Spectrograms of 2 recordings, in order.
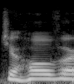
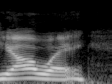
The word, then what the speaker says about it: YHWH: There's a number of New Testament texts where the Old Testament uses the tetragrammaton, the YHWH, sometimes pronounced Jehovah or sometimes Yahweh.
